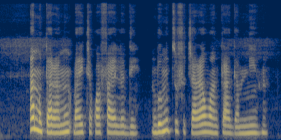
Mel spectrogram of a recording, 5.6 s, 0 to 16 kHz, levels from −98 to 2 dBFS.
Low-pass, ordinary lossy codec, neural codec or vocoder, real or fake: 14.4 kHz; AAC, 96 kbps; none; real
